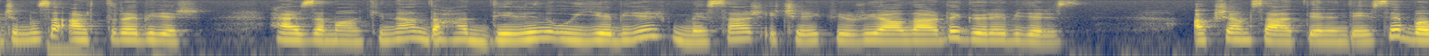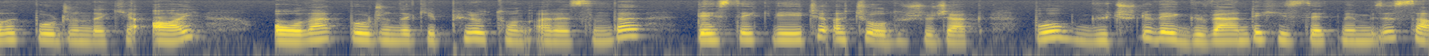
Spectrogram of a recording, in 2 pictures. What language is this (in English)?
Turkish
